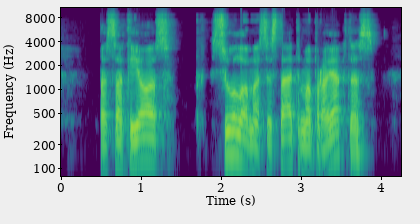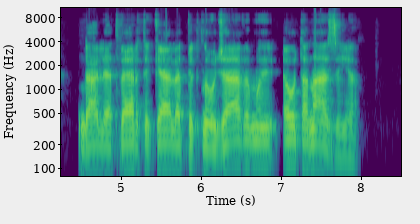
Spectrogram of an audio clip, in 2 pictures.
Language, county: Lithuanian, Šiauliai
